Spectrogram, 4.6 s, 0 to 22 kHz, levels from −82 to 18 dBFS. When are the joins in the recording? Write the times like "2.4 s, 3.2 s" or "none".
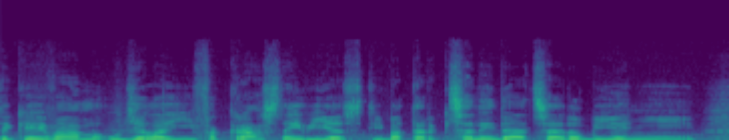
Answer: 2.8 s

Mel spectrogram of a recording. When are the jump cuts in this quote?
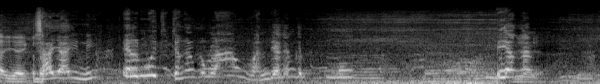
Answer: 1.1 s

